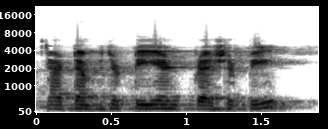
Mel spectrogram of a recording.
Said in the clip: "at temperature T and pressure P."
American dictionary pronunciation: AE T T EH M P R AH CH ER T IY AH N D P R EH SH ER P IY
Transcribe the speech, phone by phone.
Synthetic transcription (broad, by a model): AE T T EH M P R AH CH ER T IY AH N D P R EH SH ER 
